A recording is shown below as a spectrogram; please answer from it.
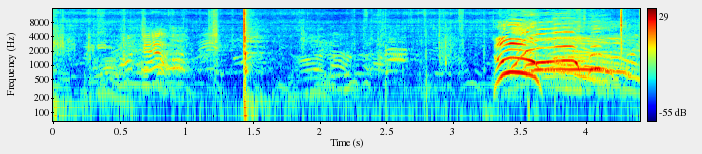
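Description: A volleyball being struck with a sharp smack about a second and a half in, over low chatter from spectators. Near the end, women's voices break out into loud, high-pitched shouting.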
